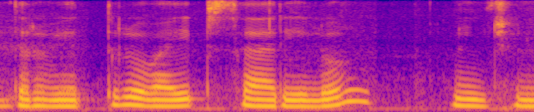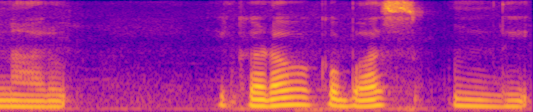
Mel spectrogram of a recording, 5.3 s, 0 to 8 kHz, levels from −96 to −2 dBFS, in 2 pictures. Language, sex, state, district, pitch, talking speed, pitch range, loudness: Telugu, female, Andhra Pradesh, Srikakulam, 170 Hz, 100 wpm, 160-180 Hz, -18 LUFS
